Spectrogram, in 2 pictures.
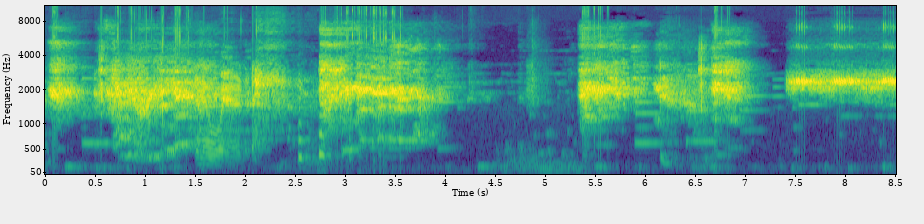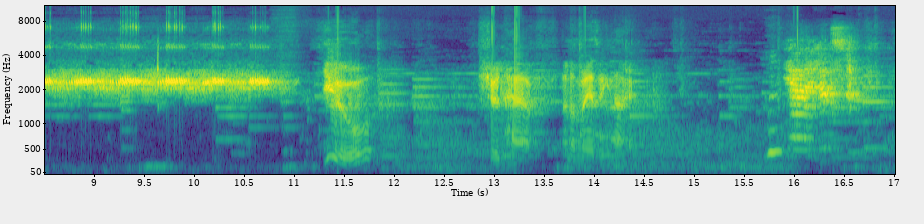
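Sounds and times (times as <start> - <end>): cricket-like chirring: 7.4 - 11.1
short noisy bursts: 7.4 - 11.1.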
